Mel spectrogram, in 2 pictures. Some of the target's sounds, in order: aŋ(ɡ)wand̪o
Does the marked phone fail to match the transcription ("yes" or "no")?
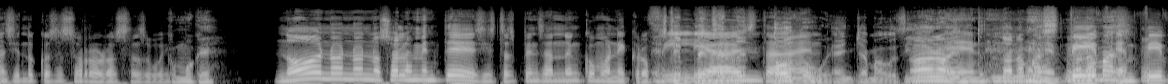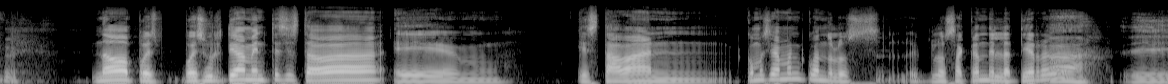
yes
